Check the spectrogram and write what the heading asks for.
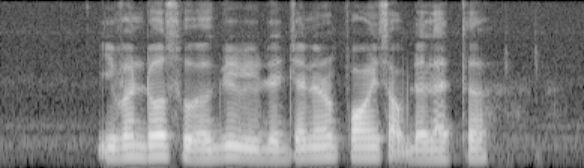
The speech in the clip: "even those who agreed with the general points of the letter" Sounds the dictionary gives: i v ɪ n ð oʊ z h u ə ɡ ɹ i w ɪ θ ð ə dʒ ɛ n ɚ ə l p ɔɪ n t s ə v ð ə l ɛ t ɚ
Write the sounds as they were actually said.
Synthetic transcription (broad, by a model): i v ɪ n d oʊ s h u ə ɡ ɹ i w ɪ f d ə dʒ ɛ n ɚ ə l p ɔɪ n t s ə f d ə l ɛ t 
